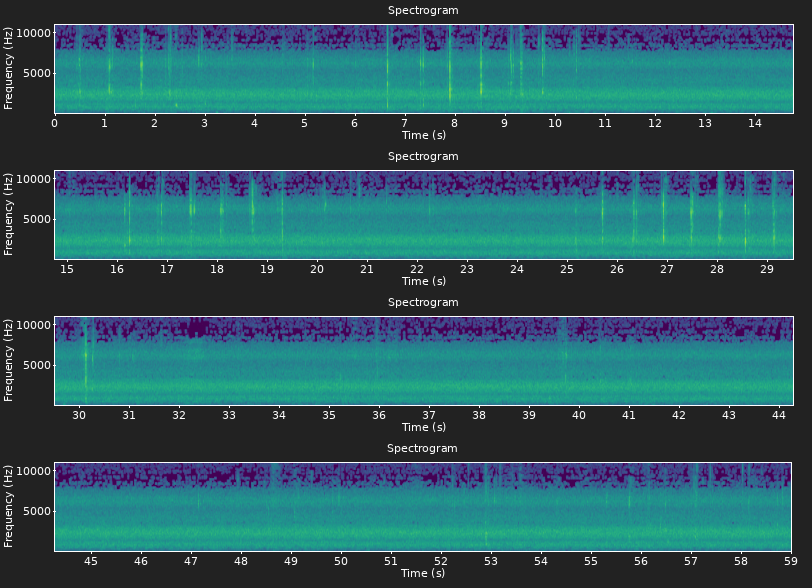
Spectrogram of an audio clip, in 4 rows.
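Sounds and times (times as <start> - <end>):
person chewing food: 0.0 - 11.6, 15.9 - 23.8, 24.5 - 32.4, 39.5 - 41.1, 52.1 - 59.0
mouth clicks and smacks: 0.1 - 11.6, 15.9 - 23.5, 24.5 - 32.4, 39.5 - 41.2, 50.7 - 59.0.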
